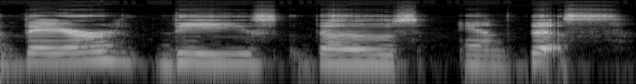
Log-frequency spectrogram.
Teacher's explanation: the words where the th is voiced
